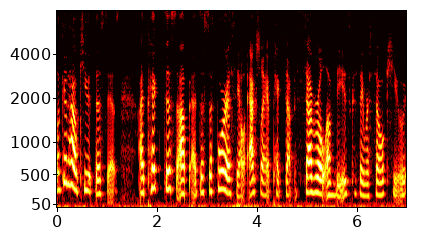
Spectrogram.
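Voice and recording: Vocal fry runs through speech at a moderate pace with ordinary pitch variation. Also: woman, medium pitch for a woman.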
